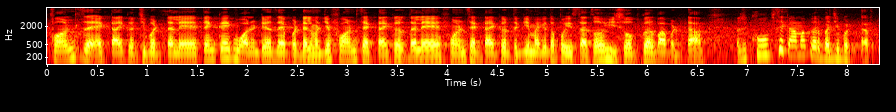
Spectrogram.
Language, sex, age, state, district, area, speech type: Goan Konkani, male, 18-30, Goa, Quepem, rural, spontaneous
